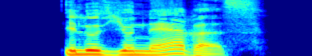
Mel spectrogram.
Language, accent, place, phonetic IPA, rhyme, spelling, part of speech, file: German, Germany, Berlin, [ɪluzi̯oˈnɛːʁəs], -ɛːʁəs, illusionäres, adjective, De-illusionäres.ogg
- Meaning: strong/mixed nominative/accusative neuter singular of illusionär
